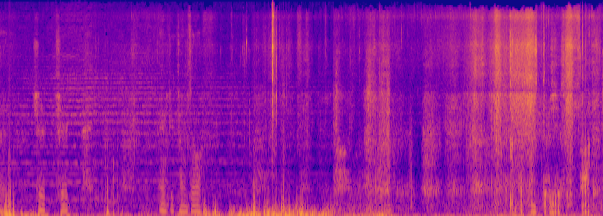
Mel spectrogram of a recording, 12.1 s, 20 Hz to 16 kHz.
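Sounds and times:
wind buffeting microphone: 0:00.0 - 0:01.0, 0:02.0 - 0:09.0.

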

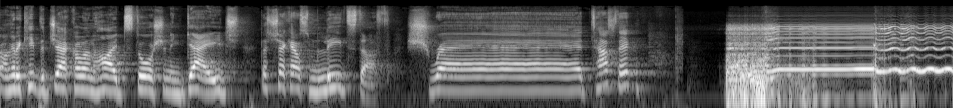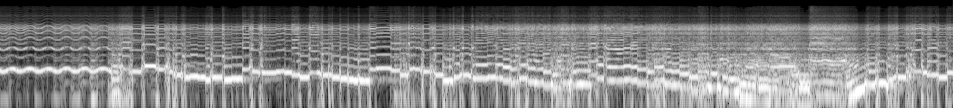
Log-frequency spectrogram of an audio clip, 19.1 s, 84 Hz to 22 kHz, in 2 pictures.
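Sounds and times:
distorted electric guitar lead: 0:07.2 - 0:19.0.

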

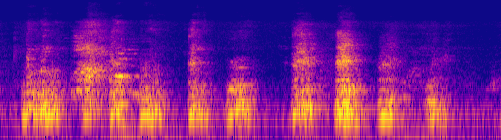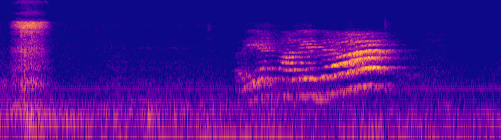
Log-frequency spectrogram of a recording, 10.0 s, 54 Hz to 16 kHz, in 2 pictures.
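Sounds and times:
dogs growling: 0:00.0 - 0:04.8.

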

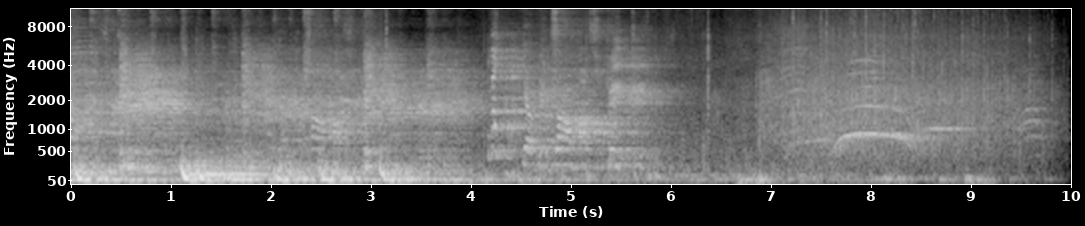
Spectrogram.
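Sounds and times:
audience applauding: 0:06.8 - 0:10.0
people cheering: 0:06.9 - 0:10.0.

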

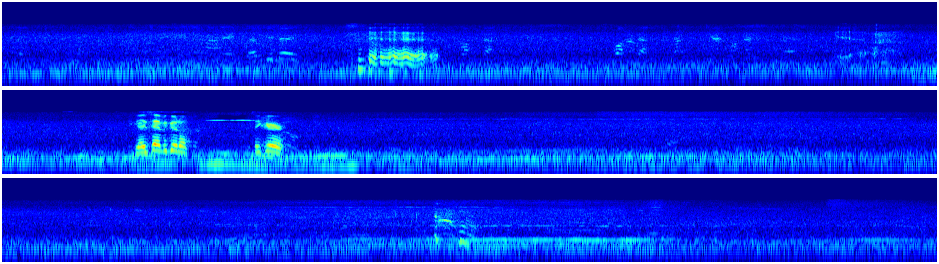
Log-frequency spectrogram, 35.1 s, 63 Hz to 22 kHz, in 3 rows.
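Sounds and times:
street noise: 0:00.0 - 0:35.0.

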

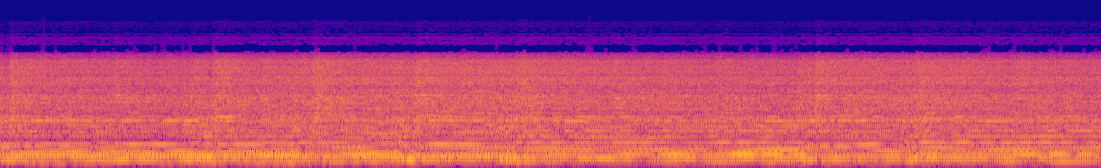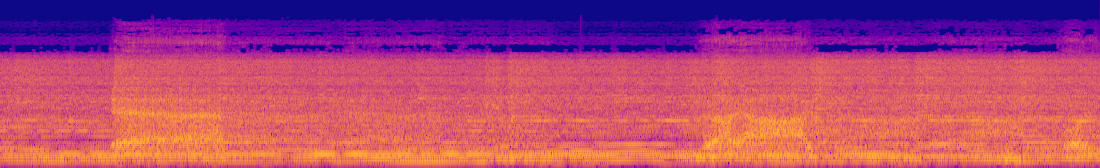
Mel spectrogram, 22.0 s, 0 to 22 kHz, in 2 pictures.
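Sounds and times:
black metal music: 0:12.0 - 0:22.0.

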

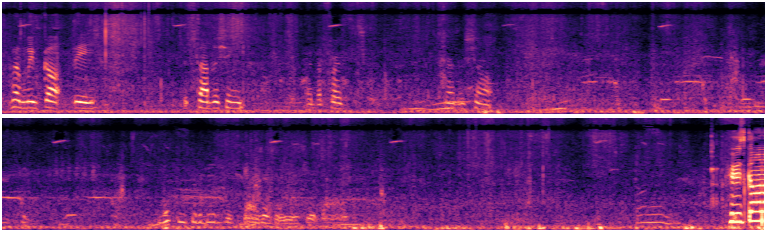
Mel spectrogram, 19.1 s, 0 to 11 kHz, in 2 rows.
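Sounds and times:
bird chirps: 0:06.2 - 0:14.8
murmured voices: 0:06.8 - 0:14.4
wind on microphone: 0:09.7 - 0:18.6.

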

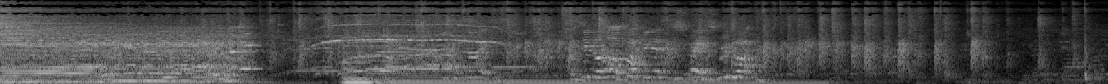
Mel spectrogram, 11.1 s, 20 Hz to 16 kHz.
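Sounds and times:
electric guitar and bass chords: 0:00.0 - 0:02.7, 0:03.4 - 0:08.3.

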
